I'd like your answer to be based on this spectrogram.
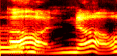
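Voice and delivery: dismayed gasp. Real, not acted. Reacting to the red coat.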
